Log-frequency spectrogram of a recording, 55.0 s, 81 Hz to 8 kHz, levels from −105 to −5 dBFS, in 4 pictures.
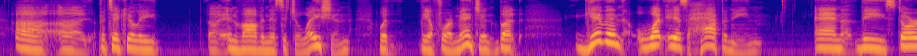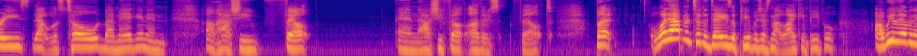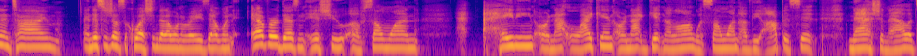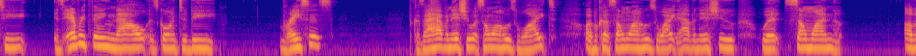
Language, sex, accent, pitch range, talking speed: English, male, American, 140-170 Hz, 125 wpm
